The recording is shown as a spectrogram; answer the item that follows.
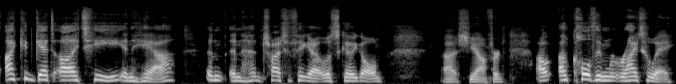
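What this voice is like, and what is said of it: Put-on British accent, poorly done. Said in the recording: “Professor Lucy has a British accent, so I've been given permission from Abigail to read it as such. ... my terrible interpretation of her voice”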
